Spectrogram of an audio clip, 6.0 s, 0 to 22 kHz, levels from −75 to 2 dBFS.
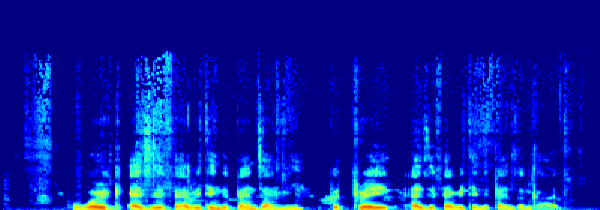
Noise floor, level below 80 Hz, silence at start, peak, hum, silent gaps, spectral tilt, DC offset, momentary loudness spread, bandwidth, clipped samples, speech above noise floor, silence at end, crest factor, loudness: -46 dBFS; -58 dBFS; 0.4 s; -6 dBFS; none; none; -6 dB/octave; under 0.1%; 16 LU; 16.5 kHz; under 0.1%; 24 dB; 0.4 s; 18 dB; -23 LUFS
